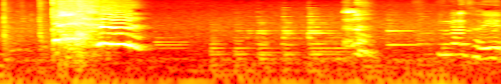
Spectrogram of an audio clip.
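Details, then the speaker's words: A Taiwanese young woman undergoing a nasal swab test gives a sharp voiced sneeze burst induced by the swab, then soft vocal sounds over background music; sneeze. "我打喷嚏，太难受了。"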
